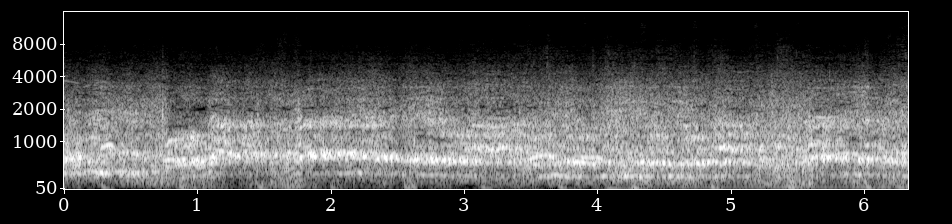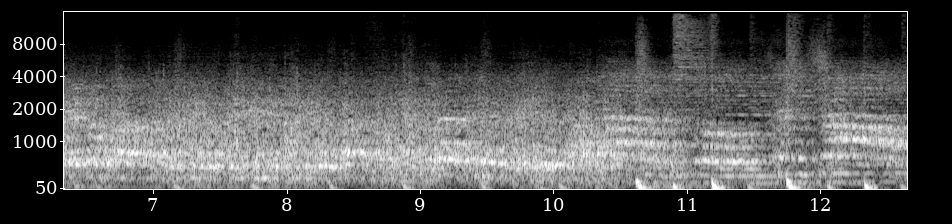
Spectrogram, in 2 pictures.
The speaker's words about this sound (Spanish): El Wanda Metropolitano en pie, aplaudiendo al portero esloveno.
